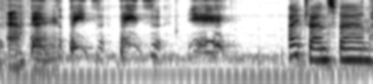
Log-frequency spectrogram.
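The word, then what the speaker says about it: épée: It is pronounced epee.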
